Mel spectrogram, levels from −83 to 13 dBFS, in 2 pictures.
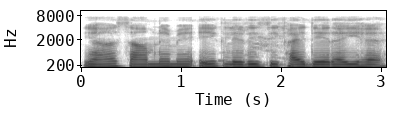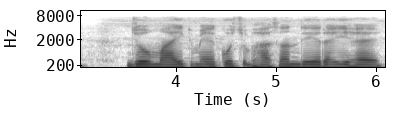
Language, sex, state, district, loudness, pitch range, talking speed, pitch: Hindi, male, Jharkhand, Ranchi, -15 LUFS, 130-135 Hz, 165 wpm, 135 Hz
